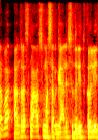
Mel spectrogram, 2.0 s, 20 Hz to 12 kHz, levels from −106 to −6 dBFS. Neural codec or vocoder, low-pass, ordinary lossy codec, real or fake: none; 10.8 kHz; MP3, 64 kbps; real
